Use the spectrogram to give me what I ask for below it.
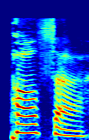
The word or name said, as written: palsa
